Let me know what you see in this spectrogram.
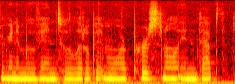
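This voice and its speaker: Soft-spoken and fairly high-pitched, a woman talks over noticeable background noise. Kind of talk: ASMR personal-questions roleplay for sleep. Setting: home desk with creaking and light background noise. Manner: soft-spoken, relaxing.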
